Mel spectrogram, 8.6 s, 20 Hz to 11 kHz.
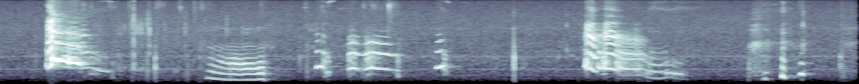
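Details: Nanako, a 14-15 week old Shiba Inu pup, 'talks' to her family, a habit meaning she wants breakfast or dinner; bursts of yowling, warbling whines and short yips, some wavering and falling, separated by quiet gaps, with a person speaking softly.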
